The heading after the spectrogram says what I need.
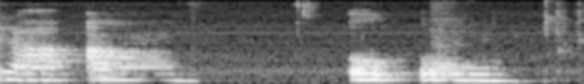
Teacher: प्लुत स्वर में क्या होता है कि ध्वनि की आवृत्ति जो होती है वो लगातार बढ़ती जाती है। और इनके उच्चारण मतलब को बोलने में ह्रस्व स्वर से तीन गुना ज्यादा टाइम लगता है। · इनको बोलने में ह्रस्व स्वर से 3 गुना ज्यादा टाइम लगता है।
